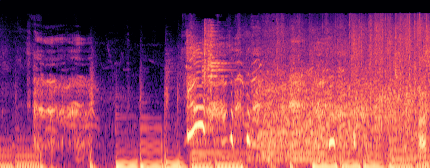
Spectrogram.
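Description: Background music with a repeating low bass line that drops out briefly about a second in, with laughter over it from about two seconds in.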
